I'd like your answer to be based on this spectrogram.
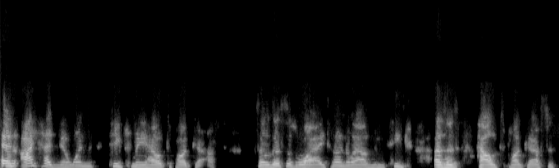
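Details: Adult woman with self-reported ataxic cerebral palsy; the speech impairment type is not named; dysarthria (ataxic cerebral palsy).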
